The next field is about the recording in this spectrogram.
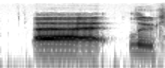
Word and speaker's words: Liu: So he tells Liu Kang, by the way, I'm going to call him Liu Kang because his character's name is Liu Kang, which is spelled L-I-U. – And not Liu.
